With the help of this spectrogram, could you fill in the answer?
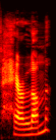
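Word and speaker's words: Haarlem: a spring day 1943 in the city of harlam it's spelled like Harlem but with two A's uh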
